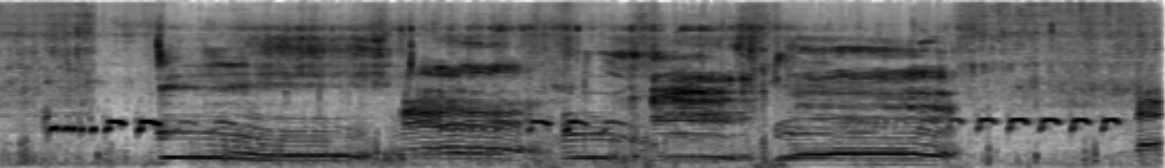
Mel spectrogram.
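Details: Herded tame cows running down a lush green hillside, a near-continuous series of overlapping, strong, harmonic moos, some rising then falling, with short repeated higher-pitched notes at the start and end.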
